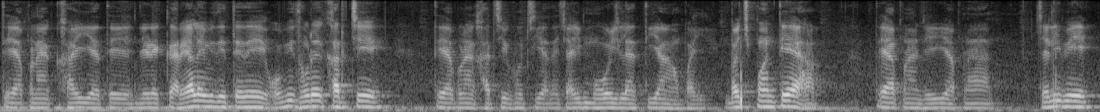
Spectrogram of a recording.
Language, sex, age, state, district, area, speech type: Dogri, male, 18-30, Jammu and Kashmir, Reasi, rural, spontaneous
